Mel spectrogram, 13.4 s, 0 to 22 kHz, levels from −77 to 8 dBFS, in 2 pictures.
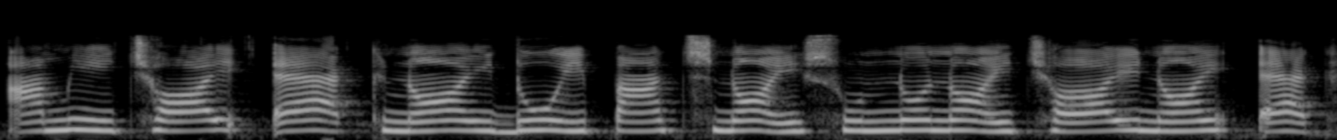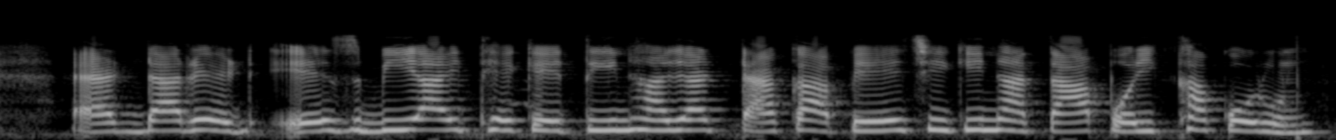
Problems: none marked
